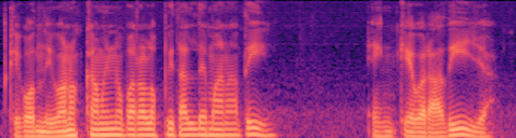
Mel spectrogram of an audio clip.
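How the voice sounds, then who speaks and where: A Puerto Rican man giving an earnest, emotional personal testimony as a guest in a conversation, dropping soft and slow at heavy moments. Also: mid-range voice, smooth. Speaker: podcast guest.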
